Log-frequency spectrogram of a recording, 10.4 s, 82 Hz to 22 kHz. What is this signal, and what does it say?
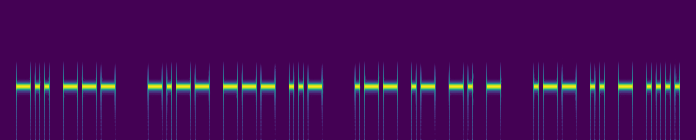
Morse code, heard as a keyed tone, about 17 wpm, 700 Hz. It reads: DO YOU WANT WITH
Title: Sentences from Top 200 Words 17wpm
